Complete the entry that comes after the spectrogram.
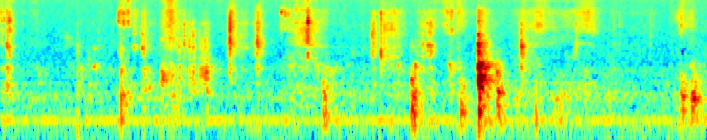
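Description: Faint, irregular crunching and chewing, someone eating snack food close to the microphone, over a steady low hum.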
